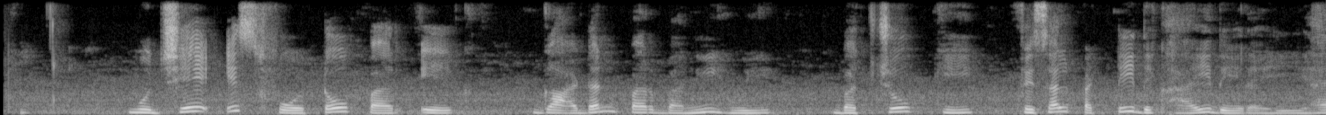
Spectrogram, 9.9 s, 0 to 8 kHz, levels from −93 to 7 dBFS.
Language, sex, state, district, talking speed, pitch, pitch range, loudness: Hindi, female, Madhya Pradesh, Katni, 100 wpm, 195 Hz, 175-235 Hz, -16 LUFS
